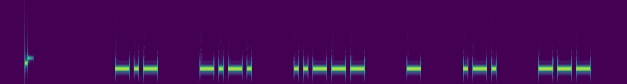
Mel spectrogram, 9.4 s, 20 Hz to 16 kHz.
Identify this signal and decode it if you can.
Morse code, heard as a keyed tone, about 17 wpm, spaced as for 10 wpm, 700 Hz. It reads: KC2TRO
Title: USA Call Signs - 6 Characters - 3x Character Spacing - 17wpm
